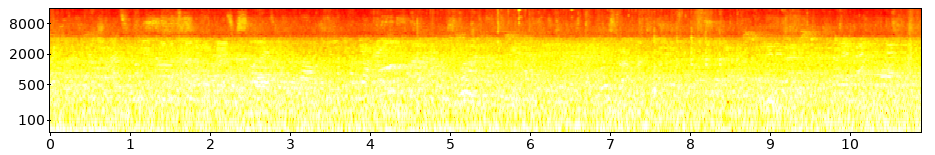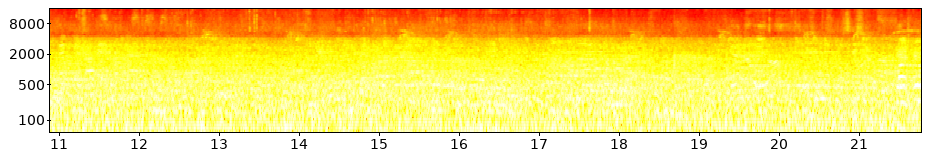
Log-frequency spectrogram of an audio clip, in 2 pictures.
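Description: Many people chatter in a busy crowd outdoors.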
